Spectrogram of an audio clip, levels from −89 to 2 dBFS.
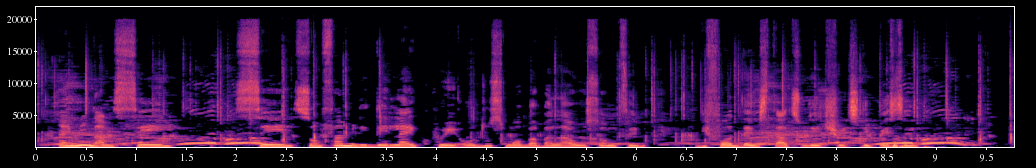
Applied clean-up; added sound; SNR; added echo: classical method Wiener filter.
